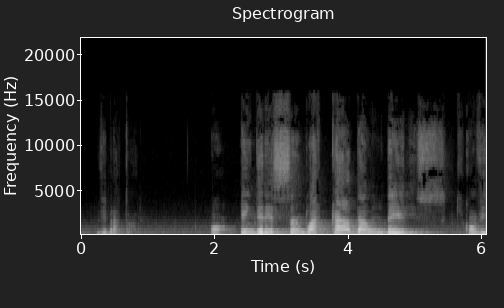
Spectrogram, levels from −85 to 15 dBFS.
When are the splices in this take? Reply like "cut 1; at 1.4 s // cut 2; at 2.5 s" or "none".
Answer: cut 1; at 2.3 s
